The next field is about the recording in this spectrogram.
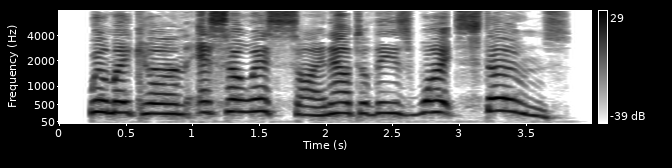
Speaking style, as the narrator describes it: he cried

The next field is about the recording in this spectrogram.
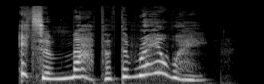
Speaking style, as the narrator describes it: cried Roberta

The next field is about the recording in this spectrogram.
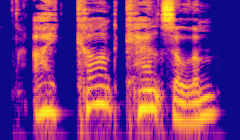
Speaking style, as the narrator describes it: sighed Mum

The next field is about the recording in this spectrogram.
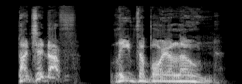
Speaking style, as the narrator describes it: snapped Silver

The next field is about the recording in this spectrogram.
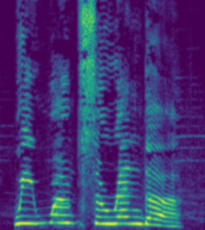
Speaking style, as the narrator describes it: cried Robert

